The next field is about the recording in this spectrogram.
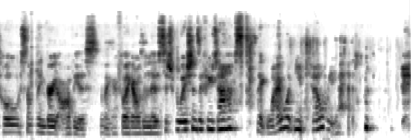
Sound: laughs

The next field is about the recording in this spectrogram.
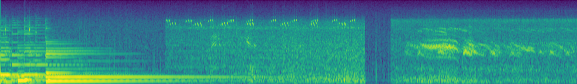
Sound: insects and birds chirping

